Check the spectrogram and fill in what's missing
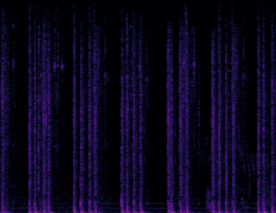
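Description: Hooves of a black horse trotting in the video game Black Desert, a steady rhythmic clip-clop in short bursts with brief pauses, close and clear.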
